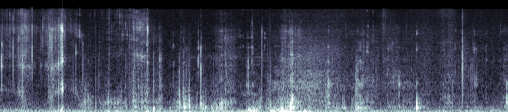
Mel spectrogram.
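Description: Close-miked biting and chewing of Chick-fil-A waffle fries: crisp crunches and wet mouth clicks right at the microphone, with a dull thump a little under three seconds in.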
